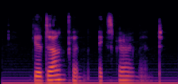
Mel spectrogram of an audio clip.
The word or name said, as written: gedankenexperiment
